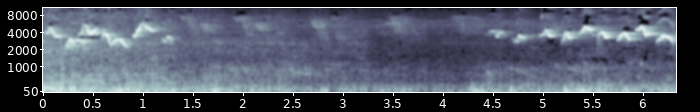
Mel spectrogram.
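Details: Ultramarine grosbeak (azulão) singing in northeastern style at Limoeiro do Norte, Brazil, 20 September 2023; bright zigzag whistled phrase, a quiet gap, then another quick warbled burst of high sliding notes.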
